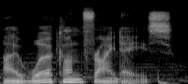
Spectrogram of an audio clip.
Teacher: ¿Te has dado cuenta cómo conecto work, la K, con on? Arranco la palabra on con la K.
